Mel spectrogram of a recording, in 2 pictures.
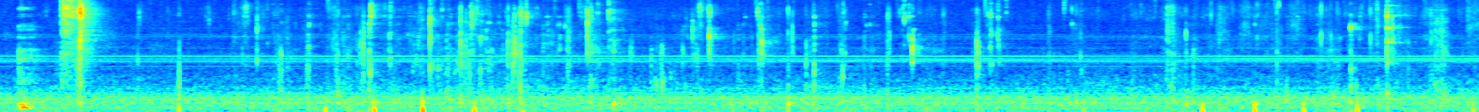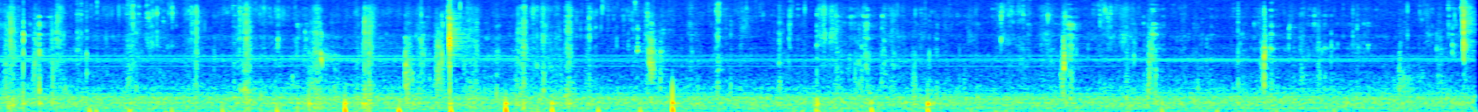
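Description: Close-up chewing and biting of fried fish, with many small sharp mouth clicks and crunches scattered throughout, over a steady low hum.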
